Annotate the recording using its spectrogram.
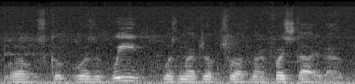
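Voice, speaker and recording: Amid noticeable background noise and audible room echo, a man speaks with a medium pitch. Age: 60s. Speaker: recovering addict in treatment. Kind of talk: documentary interview testimony.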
